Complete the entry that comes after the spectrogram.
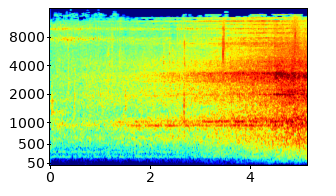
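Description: Train running on the track and drawing nearer, its rumble growing steadily louder, with a few light clicks.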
